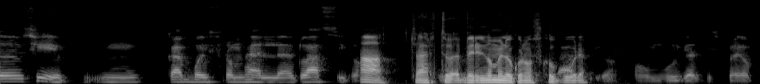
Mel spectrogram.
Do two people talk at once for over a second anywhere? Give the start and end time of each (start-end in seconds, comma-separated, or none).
4.4-5.9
